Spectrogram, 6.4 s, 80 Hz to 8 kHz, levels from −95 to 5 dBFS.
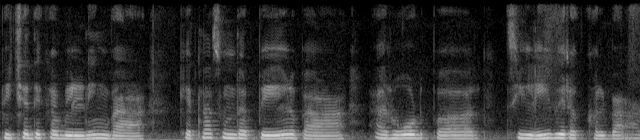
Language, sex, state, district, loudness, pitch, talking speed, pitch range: Awadhi, female, Uttar Pradesh, Varanasi, -24 LUFS, 195 Hz, 130 wpm, 185-210 Hz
